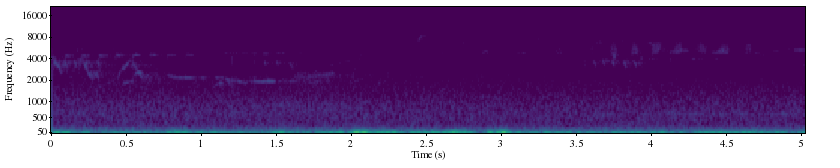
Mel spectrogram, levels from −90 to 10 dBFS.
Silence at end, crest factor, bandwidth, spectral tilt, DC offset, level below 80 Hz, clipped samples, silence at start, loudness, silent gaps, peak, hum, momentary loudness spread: 0 s; 16 dB; 3.5 kHz; -5.5 dB/octave; under 0.1%; -46 dBFS; under 0.1%; 0 s; -57 LUFS; none; -22 dBFS; none; 10 LU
